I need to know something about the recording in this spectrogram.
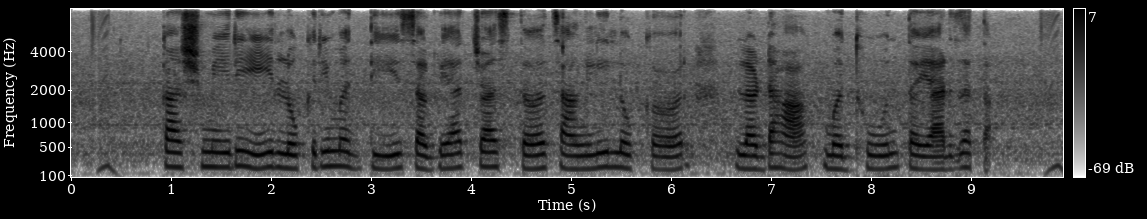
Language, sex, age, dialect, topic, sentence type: Marathi, female, 18-24, Southern Konkan, agriculture, statement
